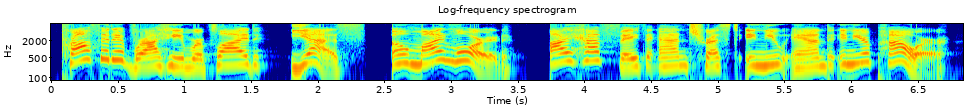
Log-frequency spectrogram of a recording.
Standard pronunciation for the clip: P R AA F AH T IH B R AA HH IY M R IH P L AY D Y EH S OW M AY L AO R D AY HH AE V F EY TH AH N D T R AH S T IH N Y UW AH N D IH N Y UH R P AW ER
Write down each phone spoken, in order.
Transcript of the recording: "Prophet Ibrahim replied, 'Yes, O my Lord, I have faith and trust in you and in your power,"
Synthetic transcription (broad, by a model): P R AA F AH T IH B R AA HH IY M R IH P L AY D Y EH S OW M AY L AO R D AY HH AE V F EY TH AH N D T R AH S T IH N Y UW AH N D IH N Y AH R P AW ER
